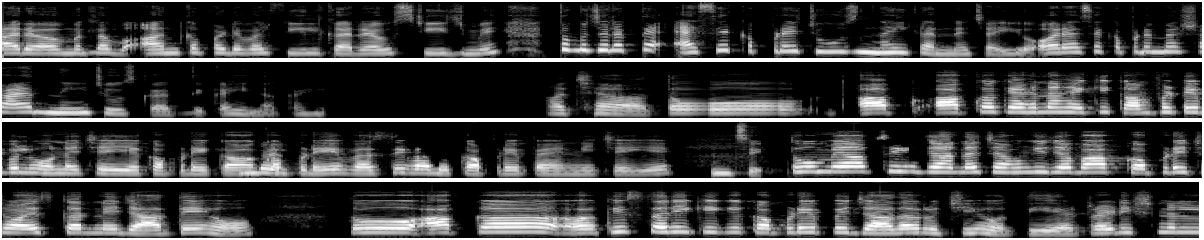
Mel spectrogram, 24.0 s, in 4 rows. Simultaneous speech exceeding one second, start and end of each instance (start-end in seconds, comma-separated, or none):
none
